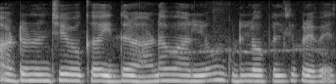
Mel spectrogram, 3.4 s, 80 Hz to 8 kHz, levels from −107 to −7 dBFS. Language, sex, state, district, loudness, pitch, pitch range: Telugu, female, Andhra Pradesh, Guntur, -36 LUFS, 200 Hz, 195-210 Hz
